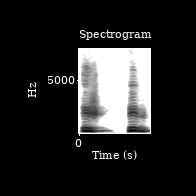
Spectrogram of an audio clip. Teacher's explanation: le son u donc u un peu plus devant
